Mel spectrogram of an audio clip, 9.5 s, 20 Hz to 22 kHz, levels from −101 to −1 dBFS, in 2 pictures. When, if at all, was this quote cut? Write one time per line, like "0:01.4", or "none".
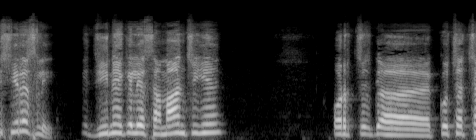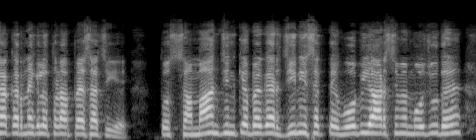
0:01.0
